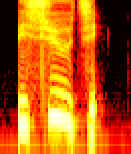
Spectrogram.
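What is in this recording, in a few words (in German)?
"Bishuji", japanische Mädchennamen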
